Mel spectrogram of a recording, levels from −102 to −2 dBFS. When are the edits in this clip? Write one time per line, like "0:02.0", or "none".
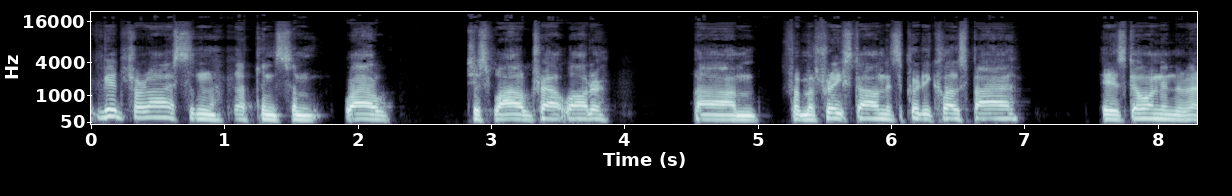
0:01.1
